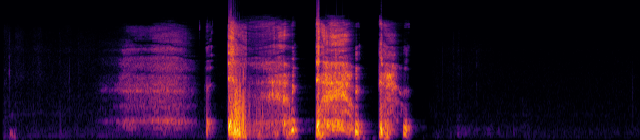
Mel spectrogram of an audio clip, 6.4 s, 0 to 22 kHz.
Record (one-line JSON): {"cough_length": "6.4 s", "cough_amplitude": 32768, "cough_signal_mean_std_ratio": 0.32, "survey_phase": "beta (2021-08-13 to 2022-03-07)", "age": "18-44", "gender": "Female", "wearing_mask": "No", "symptom_none": true, "smoker_status": "Current smoker (1 to 10 cigarettes per day)", "respiratory_condition_asthma": true, "respiratory_condition_other": false, "recruitment_source": "Test and Trace", "submission_delay": "2 days", "covid_test_result": "Negative", "covid_test_method": "RT-qPCR"}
